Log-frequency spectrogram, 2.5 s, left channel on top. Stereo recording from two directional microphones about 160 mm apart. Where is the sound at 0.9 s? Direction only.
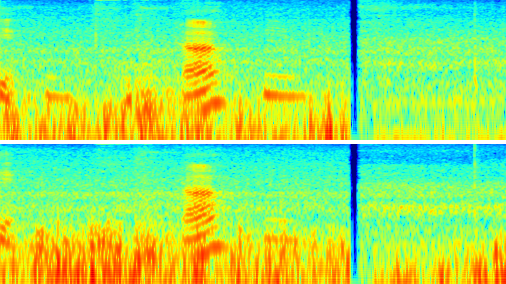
10° right (ahead or behind).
